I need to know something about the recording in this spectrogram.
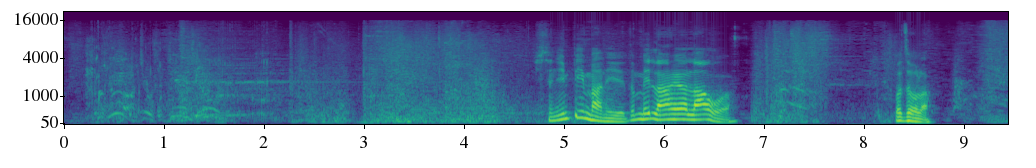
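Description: Fantasy battle sound effects of spells and blows crackle and whoosh.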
